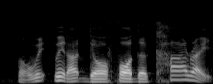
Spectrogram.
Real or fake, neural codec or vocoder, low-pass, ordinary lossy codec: real; none; none; none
